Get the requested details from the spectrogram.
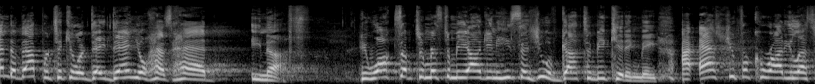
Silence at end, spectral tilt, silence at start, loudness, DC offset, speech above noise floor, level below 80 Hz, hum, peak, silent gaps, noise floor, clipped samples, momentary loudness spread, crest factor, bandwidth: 0 s; -3 dB/octave; 0 s; -19 LUFS; under 0.1%; 26 dB; -68 dBFS; none; -6 dBFS; none; -44 dBFS; under 0.1%; 6 LU; 12 dB; 17 kHz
